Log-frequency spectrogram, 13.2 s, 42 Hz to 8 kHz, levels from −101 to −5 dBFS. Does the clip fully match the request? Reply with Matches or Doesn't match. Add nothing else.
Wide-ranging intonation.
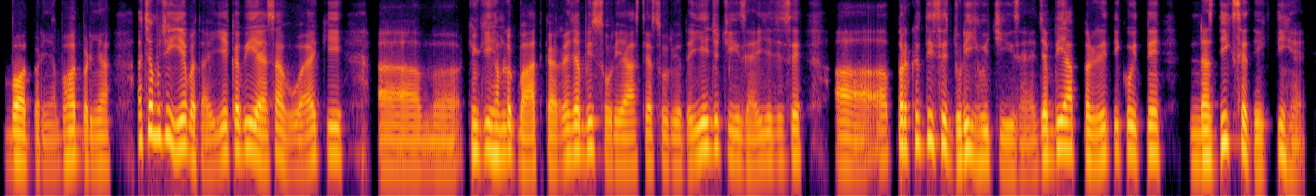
Matches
